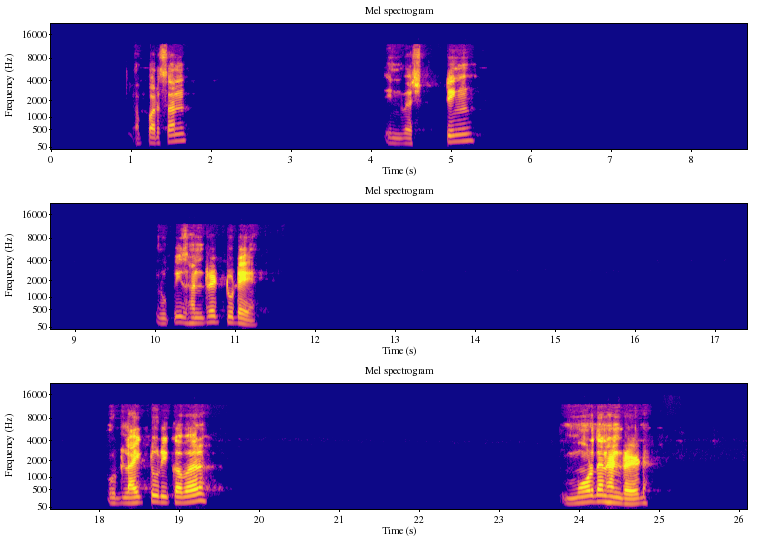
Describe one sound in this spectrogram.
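A young man speaks calmly into a close microphone, in short phrases with long pauses.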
